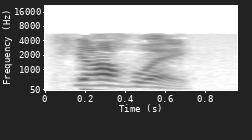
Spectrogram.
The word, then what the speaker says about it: Yahweh: God revealed his covenant name to Moses, I am, or in the Hebrew we pronounce it Yahweh.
